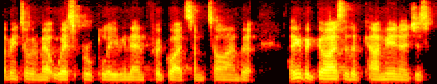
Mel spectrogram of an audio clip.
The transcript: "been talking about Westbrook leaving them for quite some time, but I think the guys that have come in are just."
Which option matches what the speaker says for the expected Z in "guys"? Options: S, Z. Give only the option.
Z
